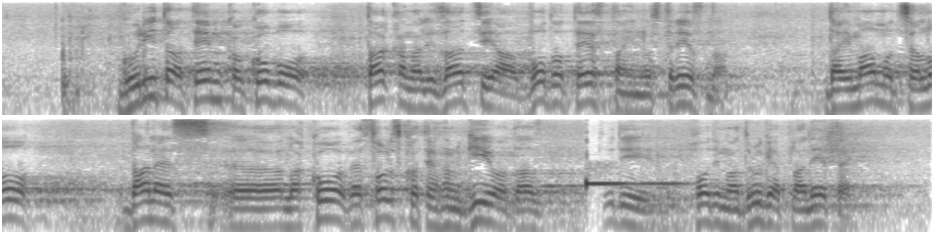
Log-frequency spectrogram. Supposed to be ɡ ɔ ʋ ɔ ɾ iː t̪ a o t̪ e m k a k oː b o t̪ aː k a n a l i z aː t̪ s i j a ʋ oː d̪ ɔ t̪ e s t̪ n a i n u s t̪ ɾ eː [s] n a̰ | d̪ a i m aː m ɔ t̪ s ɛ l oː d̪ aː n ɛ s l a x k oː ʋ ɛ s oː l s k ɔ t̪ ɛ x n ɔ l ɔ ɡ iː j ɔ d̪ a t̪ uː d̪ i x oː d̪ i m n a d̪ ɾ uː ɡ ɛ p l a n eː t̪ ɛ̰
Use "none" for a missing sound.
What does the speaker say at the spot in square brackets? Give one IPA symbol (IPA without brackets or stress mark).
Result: z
